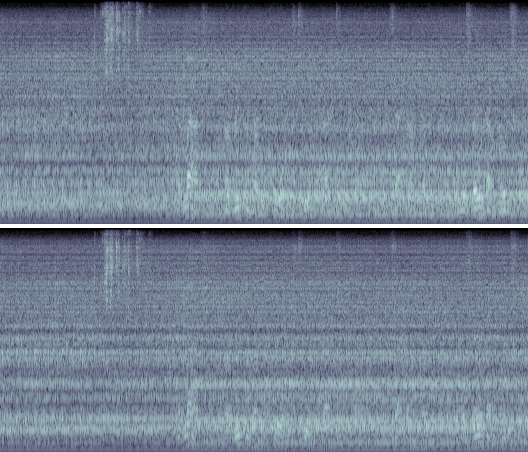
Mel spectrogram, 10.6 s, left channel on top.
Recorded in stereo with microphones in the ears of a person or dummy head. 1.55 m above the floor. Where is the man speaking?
65° left (ahead or behind), 0.8 m.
